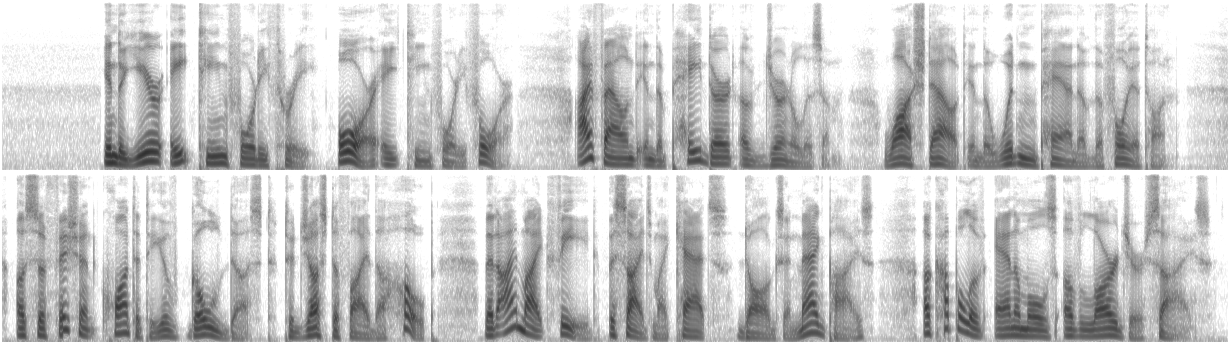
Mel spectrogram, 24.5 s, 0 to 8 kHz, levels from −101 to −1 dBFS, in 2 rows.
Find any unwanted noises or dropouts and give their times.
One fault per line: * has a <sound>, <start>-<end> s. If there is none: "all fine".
all fine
